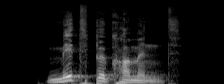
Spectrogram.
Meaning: present participle of mitbekommen
- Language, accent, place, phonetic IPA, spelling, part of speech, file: German, Germany, Berlin, [ˈmɪtbəˌkɔmənt], mitbekommend, verb, De-mitbekommend.ogg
